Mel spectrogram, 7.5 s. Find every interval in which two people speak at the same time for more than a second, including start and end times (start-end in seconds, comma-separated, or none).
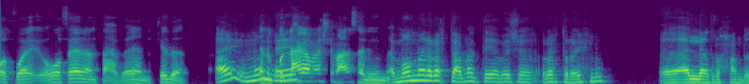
none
